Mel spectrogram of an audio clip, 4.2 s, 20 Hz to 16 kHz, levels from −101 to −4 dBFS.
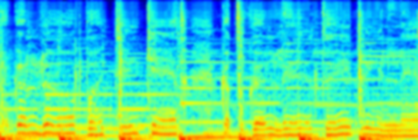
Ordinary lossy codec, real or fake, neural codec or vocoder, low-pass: Opus, 24 kbps; real; none; 14.4 kHz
